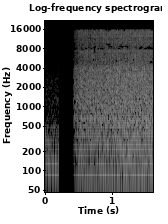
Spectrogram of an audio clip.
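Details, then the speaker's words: Jeep Renegade idling with air conditioning on after replacing the AC compressor pulley and bearing that had been noisy; steady, even idle with no squeal, rattle or grinding from the pulley; normal AC compressor pulley. "Liguei o ar condicionado ó lá polinha não faz mais barulho acho que dá para ver ali ó lá ó perfeito sem barulho nenhum"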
